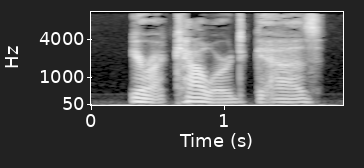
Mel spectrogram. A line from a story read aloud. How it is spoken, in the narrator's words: said under his breath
